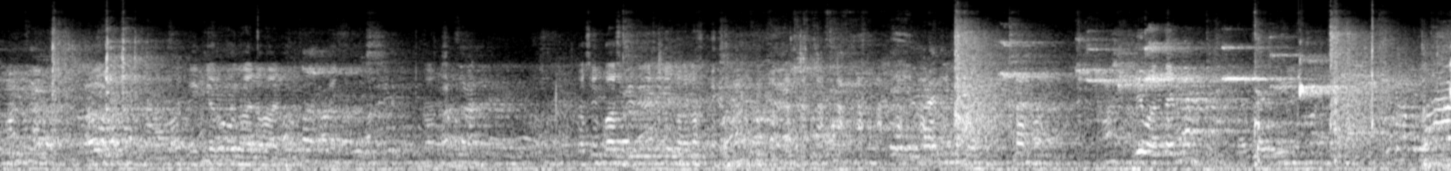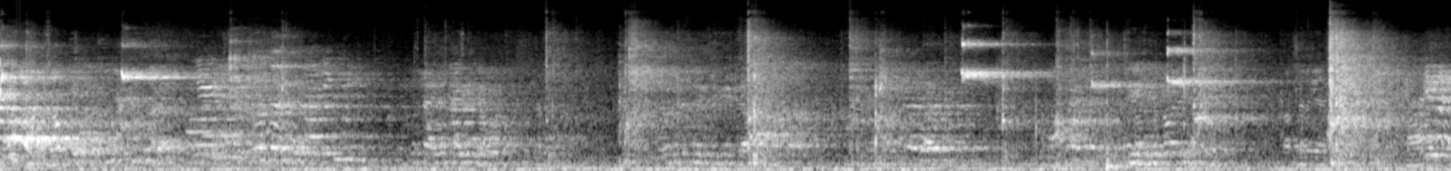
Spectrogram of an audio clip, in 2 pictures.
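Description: Men call out in a large echoing hall.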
